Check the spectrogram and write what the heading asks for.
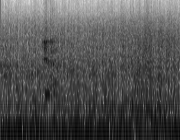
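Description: Steady, loud low hum with a constant pitched drone inside a light-rail passenger car standing at a platform.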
